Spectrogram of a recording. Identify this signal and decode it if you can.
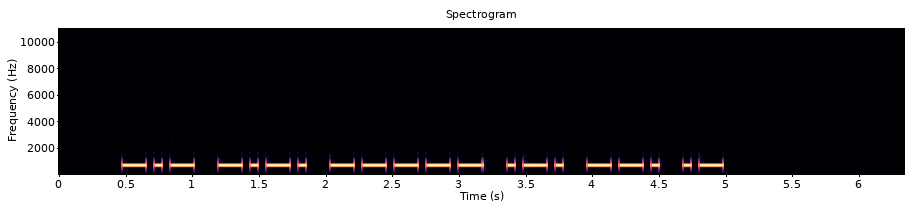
Morse code, heard as a keyed tone, about 20 wpm, 700 Hz. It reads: KC0RGA
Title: USA Call Signs - 6 Characters - Repeated 2x - 20wpm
